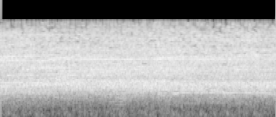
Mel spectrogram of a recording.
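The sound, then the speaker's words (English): Loud, continuous audience noise of clapping and cheering, a dense, unbroken roar that stays at the same level for about three and a half seconds. “Yes, yes, thank you for them claps. We need them claps.”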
